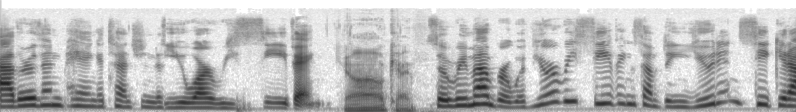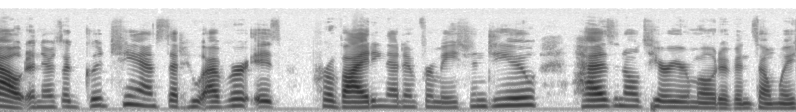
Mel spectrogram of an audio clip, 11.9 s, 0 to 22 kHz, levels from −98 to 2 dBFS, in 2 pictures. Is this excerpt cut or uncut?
cut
